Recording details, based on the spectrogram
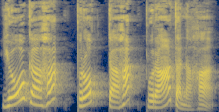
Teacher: ಯೋಗ ಪದದ ಜೊತೆ ವಿಸರ್ಗ ಸೇರಿ ಯೋಗಹ ಅಂತ ಹೇಳ್ತೇವೆ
